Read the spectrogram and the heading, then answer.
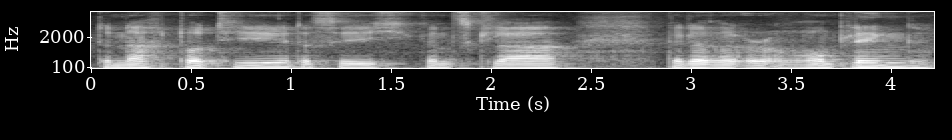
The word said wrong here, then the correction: Rampling: wie spricht man es aus? Rampling, Rampling. Rampling, Charlotte Rampling.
